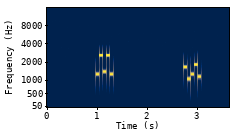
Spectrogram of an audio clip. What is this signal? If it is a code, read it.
Five-tone selective call (ZVEI), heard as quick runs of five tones, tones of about 70 ms. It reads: 33443 61372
